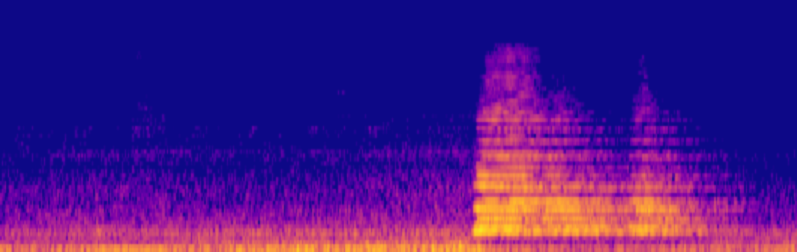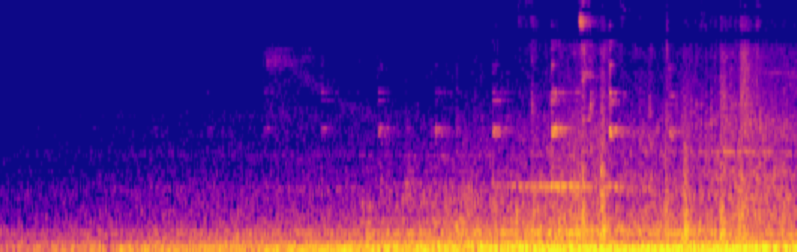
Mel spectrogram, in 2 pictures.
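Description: Providence & Worcester freight train's diesel locomotive sounding its horn, one long blast about six seconds in followed by a short one, as it approaches. The low rumble of the engine and wheels then grows steadily louder, with wheels clacking on the rails as the locomotive and its cars pass close by near the end.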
